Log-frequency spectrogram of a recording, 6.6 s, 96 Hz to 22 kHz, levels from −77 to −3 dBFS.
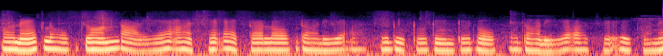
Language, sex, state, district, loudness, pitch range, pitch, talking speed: Bengali, female, West Bengal, Purulia, -15 LUFS, 175-185 Hz, 180 Hz, 125 wpm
